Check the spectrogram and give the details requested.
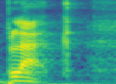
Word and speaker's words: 6lack: And then anyway, so I was thinking about that, and I saw this clip with Black. I'm sure you guys are familiar with him. It's spelled like 6 with a L-A-C-K.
